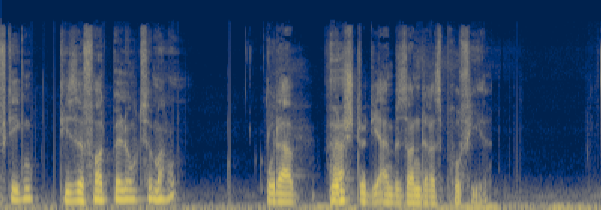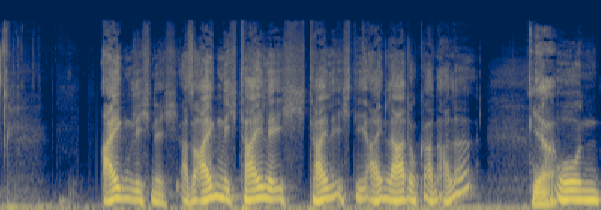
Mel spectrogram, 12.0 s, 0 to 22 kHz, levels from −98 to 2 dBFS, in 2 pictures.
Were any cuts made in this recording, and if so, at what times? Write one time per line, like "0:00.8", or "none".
none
